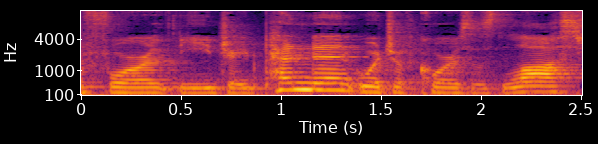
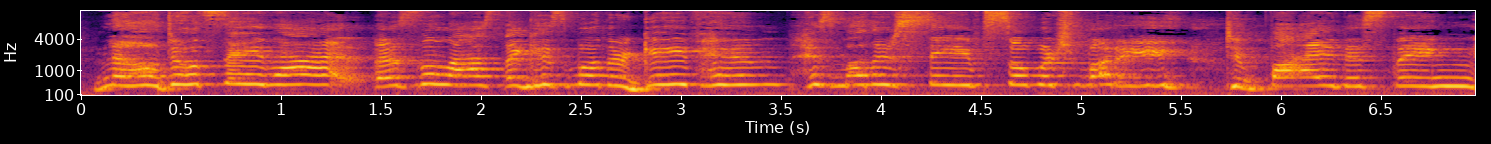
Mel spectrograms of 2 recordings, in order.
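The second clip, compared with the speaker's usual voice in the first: high, louder, panicky plea; frantic pleading; 13 semitones higher, 4 dB louder than usual. Retold or imitated. Hidden onlooker pleading in high panic. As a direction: beg them to stop, voice pitched way up. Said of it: "Shen Qingqiu in the back is like".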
